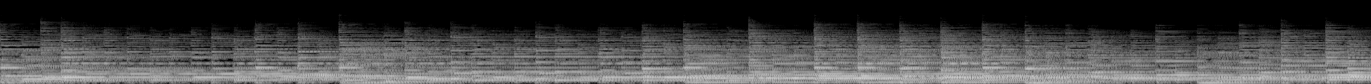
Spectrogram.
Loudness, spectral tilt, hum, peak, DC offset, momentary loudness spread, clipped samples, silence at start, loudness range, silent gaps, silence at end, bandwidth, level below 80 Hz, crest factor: -18 LUFS; -7.5 dB/octave; none; -4 dBFS; under 0.1%; 5 LU; under 0.1%; 0 s; 3 LU; none; 0 s; 7.8 kHz; -36 dBFS; 14 dB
